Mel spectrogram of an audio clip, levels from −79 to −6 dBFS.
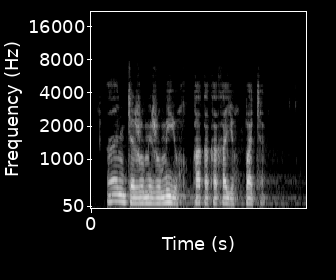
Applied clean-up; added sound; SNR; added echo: none; none; none; reverberation time 0.5 s.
